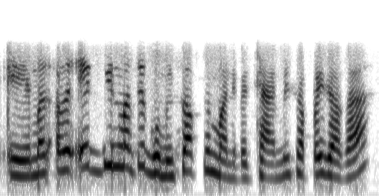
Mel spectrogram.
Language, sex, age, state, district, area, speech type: Nepali, female, 30-45, West Bengal, Jalpaiguri, rural, conversation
